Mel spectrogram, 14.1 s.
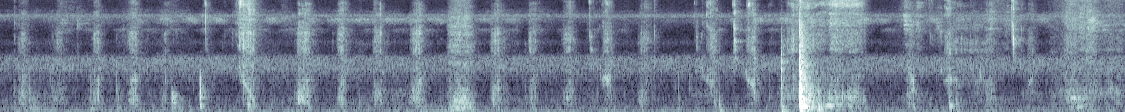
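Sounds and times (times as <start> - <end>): chewing with wet mouth clicks: 6.1 - 9.5, 12.6 - 12.9.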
